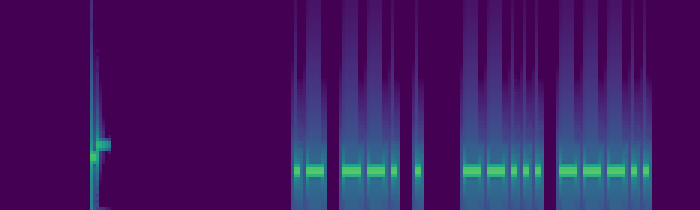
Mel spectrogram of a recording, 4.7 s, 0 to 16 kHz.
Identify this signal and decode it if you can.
Morse code, heard as a keyed tone, about 30 wpm, 700 Hz. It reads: AGE 78
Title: K1USN SST QSO Practice 30wpm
